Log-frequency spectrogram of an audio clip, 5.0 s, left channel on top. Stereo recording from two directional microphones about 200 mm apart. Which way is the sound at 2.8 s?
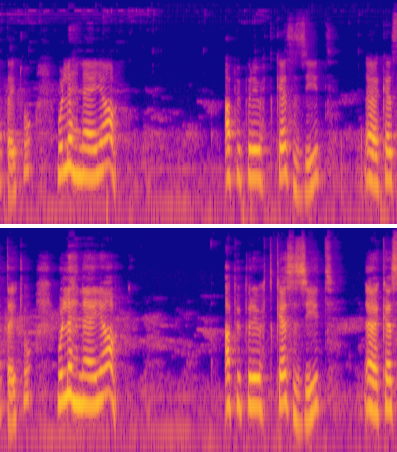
25° right (ahead or behind).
